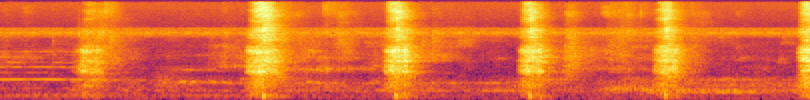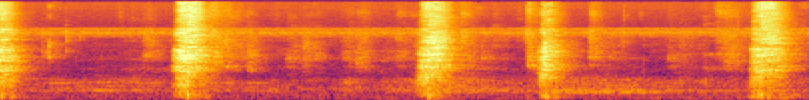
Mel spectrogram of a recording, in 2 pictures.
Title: a deep dry honking cough in a dog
